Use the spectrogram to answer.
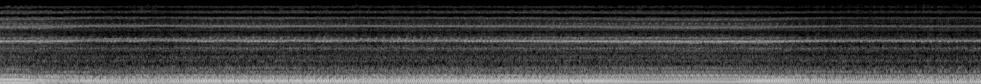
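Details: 1990 Mitsubishi Eclipse GSX, first start after intake manifold refit and top-end reassembly, primed for oil pressure: steady low drone with even, unbroken beat, no knocks or stumbles; engine runs smoothly.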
